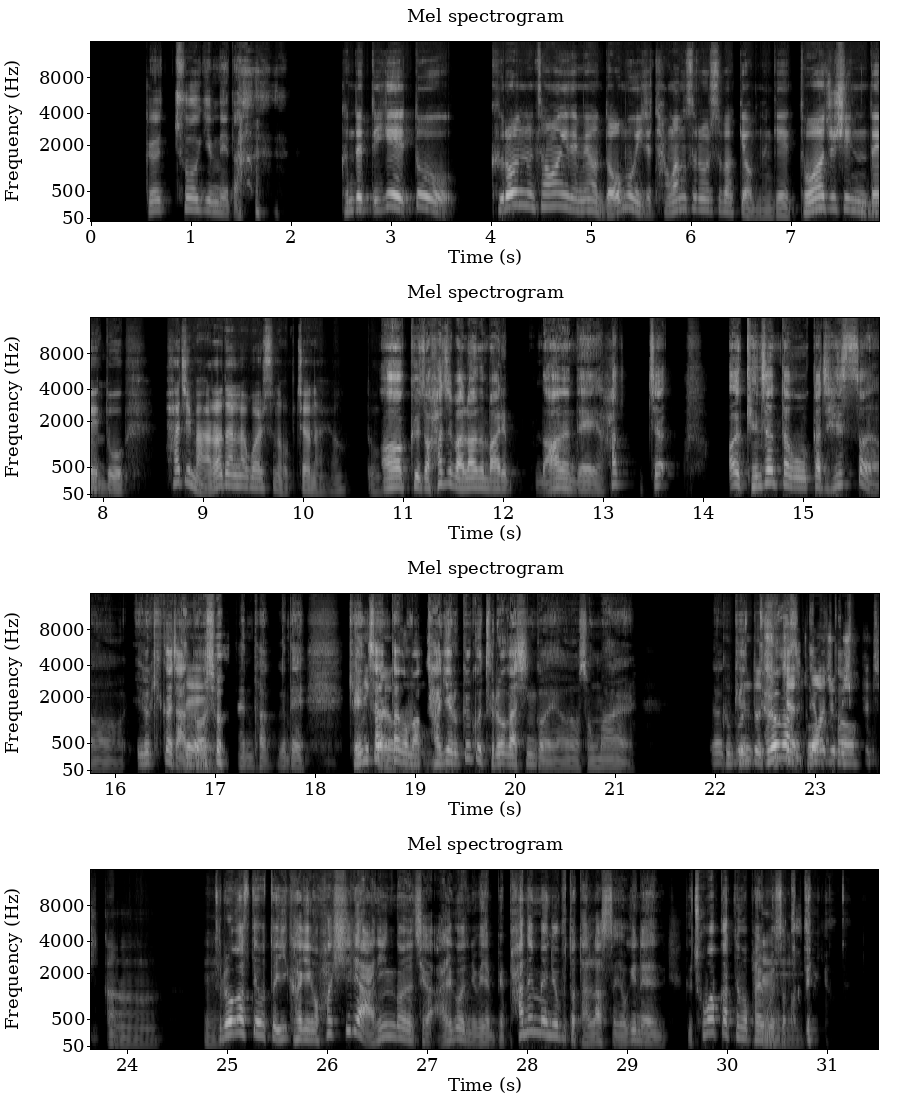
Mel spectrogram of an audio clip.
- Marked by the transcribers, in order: laugh; other background noise; laughing while speaking: "도와줘도"; laughing while speaking: "있었거든요"
- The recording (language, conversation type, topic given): Korean, podcast, 여행 중 길을 잃었을 때 어떻게 해결했나요?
